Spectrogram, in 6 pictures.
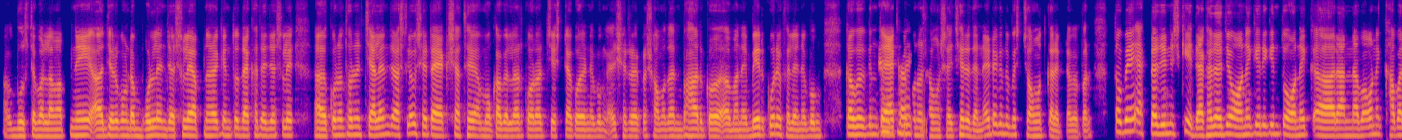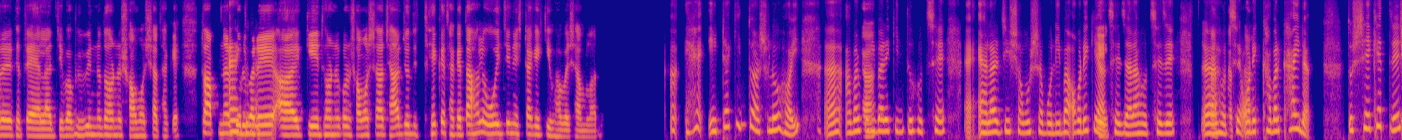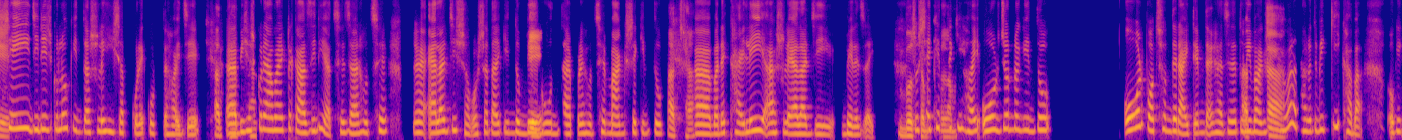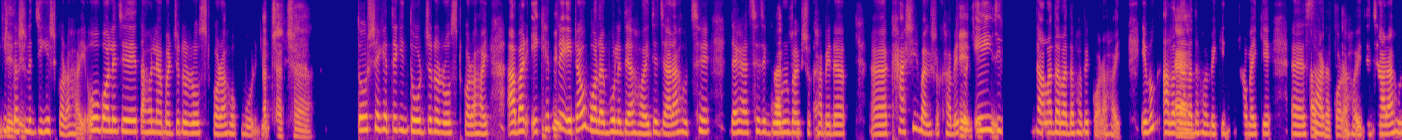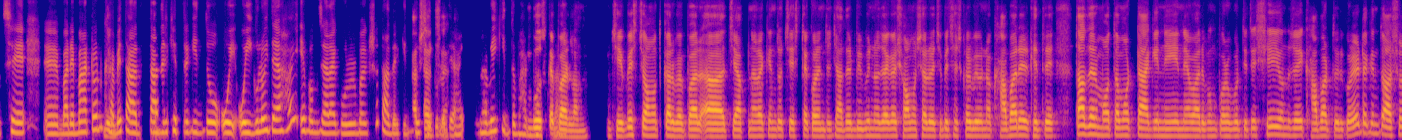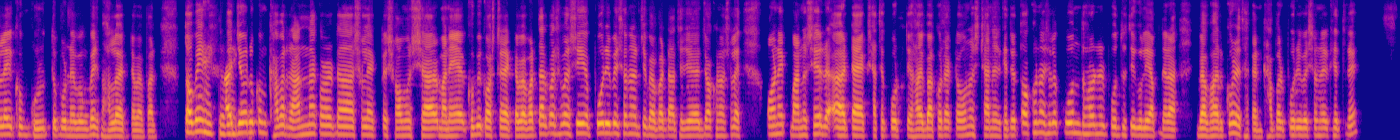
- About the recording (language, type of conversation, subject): Bengali, podcast, একসঙ্গে রান্না করে কোনো অনুষ্ঠানে কীভাবে আনন্দময় পরিবেশ তৈরি করবেন?
- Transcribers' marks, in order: tapping; other background noise; unintelligible speech; horn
